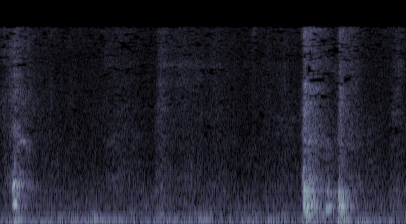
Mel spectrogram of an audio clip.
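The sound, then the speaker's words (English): A few coughs from audience members, devotees at a talk about Krishna: one short cough at the start, then after a quiet pause two more in quick succession, over a low background hush. “You all cough.”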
